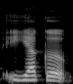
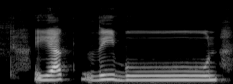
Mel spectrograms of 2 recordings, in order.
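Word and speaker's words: يَكْذِبُونَ: So this is not yak. Yak ribun.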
